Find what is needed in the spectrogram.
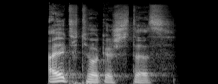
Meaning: strong/mixed nominative/accusative neuter singular superlative degree of alttürkisch
- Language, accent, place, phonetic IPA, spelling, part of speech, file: German, Germany, Berlin, [ˈaltˌtʏʁkɪʃstəs], alttürkischstes, adjective, De-alttürkischstes.ogg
